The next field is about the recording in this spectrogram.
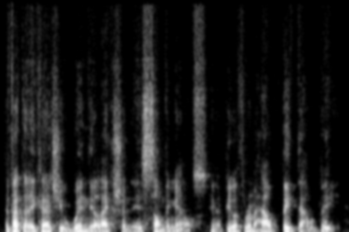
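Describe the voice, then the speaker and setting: A man's voice: fairly low pitch, racing, dark tone, slightly rough. A man giving political commentary as a livestream guest, talking on with asides and self-corrections. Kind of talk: political discussion.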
